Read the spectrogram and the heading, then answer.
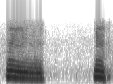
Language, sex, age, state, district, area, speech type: Tamil, male, 18-30, Tamil Nadu, Kallakurichi, rural, conversation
